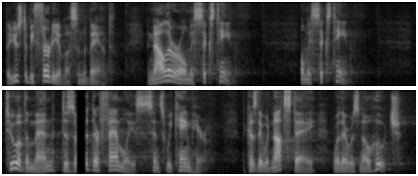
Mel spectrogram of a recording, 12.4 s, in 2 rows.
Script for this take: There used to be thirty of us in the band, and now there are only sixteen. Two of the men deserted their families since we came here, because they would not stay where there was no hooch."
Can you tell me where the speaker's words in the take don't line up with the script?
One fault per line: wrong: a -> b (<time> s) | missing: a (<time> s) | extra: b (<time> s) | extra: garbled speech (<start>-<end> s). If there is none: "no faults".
extra: only sixteen (4.5 s)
